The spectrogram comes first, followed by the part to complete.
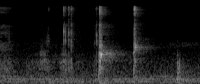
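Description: Fingers working the plastic nozzle and seal on top of a new Reddi-wip whipped cream can to open it, making a few sharp clicks and snaps, the loudest about halfway through.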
